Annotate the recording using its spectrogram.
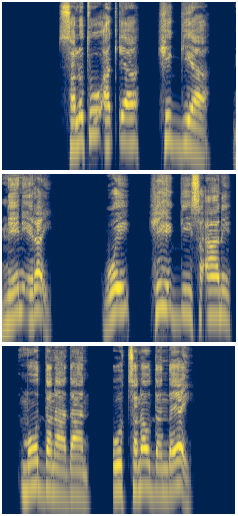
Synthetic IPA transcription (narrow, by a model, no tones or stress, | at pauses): sɐlɔt̪uːʔɐkʼːɪjaː | hɪɡːɪjaː | neːnɪɛɾɐj | wɔj | hɛhɪɡːiːsɐʔaːn | moːd̪ːɐnaːd̪aːn | o̞ːt͡sːɐnɐwd̪ɐnd̪ɐjɐj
